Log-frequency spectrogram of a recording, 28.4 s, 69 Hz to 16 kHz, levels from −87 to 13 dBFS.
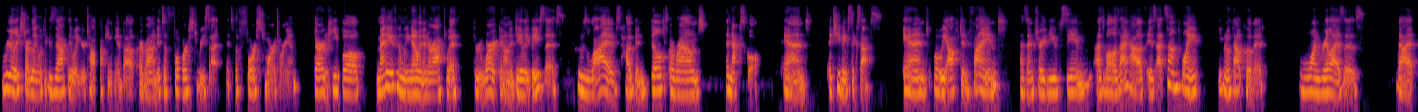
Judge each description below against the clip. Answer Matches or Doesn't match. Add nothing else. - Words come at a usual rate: Matches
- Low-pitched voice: Doesn't match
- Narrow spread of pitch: Matches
